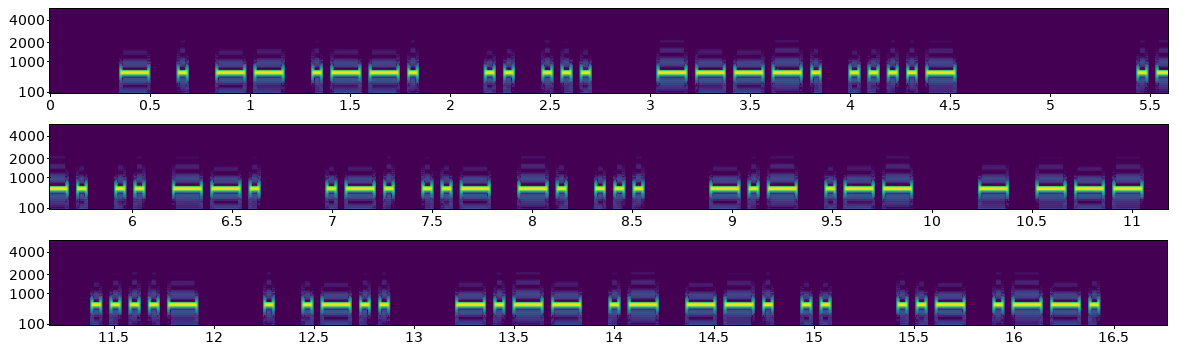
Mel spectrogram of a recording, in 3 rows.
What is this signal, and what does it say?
Morse code, heard as a keyed tone, about 25 wpm, 600 Hz. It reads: TEMP IS 94 RIG RUNS KW TO 4 EL YAGI UP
